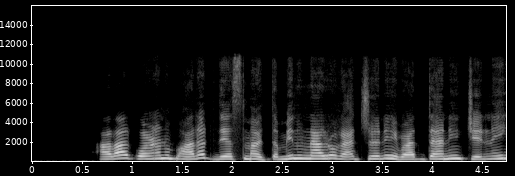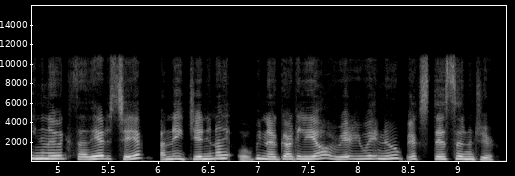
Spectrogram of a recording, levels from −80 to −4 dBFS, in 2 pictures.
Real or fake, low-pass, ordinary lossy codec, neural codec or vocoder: fake; 10.8 kHz; none; codec, 16 kHz in and 24 kHz out, 0.4 kbps, LongCat-Audio-Codec, four codebook decoder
